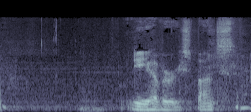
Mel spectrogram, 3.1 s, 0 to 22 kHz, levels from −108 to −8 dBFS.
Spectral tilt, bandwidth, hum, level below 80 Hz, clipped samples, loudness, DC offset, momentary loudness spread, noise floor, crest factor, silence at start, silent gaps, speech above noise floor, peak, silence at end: -4 dB/octave; 11.5 kHz; none; -68 dBFS; under 0.1%; -38 LUFS; under 0.1%; 23 LU; -61 dBFS; 22 dB; 0 s; none; 22 dB; -20 dBFS; 0 s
